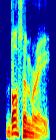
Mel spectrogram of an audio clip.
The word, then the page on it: bottomry: British English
